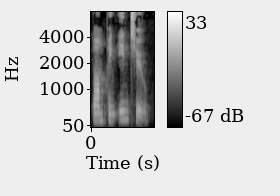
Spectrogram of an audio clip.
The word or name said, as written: bumping into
